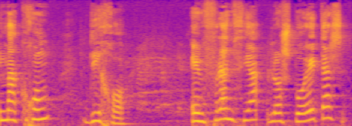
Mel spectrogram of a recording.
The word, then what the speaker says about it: Macron: Macron y lo dices. La has pronunciado muy bien, Rosa. ¿El qué? Macrón, que es como también la galleta esa que se compra allí, ¿no?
